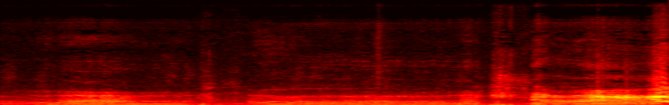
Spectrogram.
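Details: Staffordshire Bull Terrier, overly excited and hyper as its owner has just got home from work and the evening walk nears; growly, harmonic barking and whining in two bursts, the second louder and higher, with a brief human voice.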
